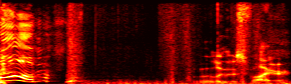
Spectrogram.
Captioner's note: fire flickering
